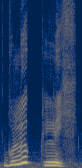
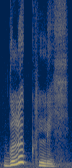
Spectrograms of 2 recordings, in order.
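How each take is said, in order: The two takes are said the same way.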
